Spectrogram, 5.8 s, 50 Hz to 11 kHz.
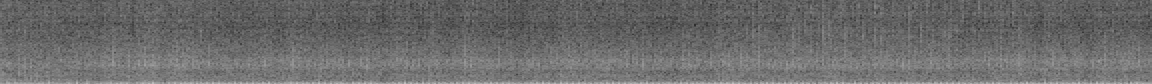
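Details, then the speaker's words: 2014 Yamaha MT-09 triple at idle, 28,000 km, with the auto cam chain tensioner deliberately backed off: fast, loose metallic chatter over the idle beat is cam chain slap. Rattle first appeared around 6,000 km. Fix is an M6×25 bolt lightly bearing on the tensioner, then backed off slightly and locked. "那我现在就来把内链放松，让大家听一下这个声音。因为有时候其实很多人问这个问题，就其实它的声音很正常，因为多少会有一些正常机械声。"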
